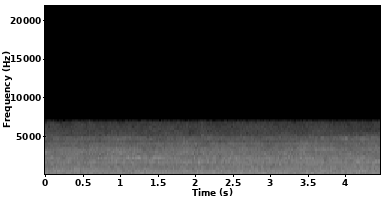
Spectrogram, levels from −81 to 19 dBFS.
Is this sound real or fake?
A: fake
